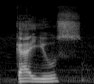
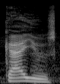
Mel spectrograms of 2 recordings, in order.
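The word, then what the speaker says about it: Kyuss: Sí, Cayus, que al principio la verdad no sabía cómo se pronunciaba, si era Kius o Cayus, o qué, que es K-Y-U-S.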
